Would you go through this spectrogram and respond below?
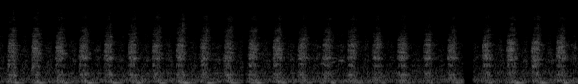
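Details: Rottweiler female in labour, giving birth to puppies, panting fast and steadily, about four breaths a second, each huff a soft broadband rasp, with only one brief break near the end.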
